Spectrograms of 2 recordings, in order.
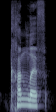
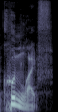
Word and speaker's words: Cunliffe: It is, as you've heard throughout this episode, Cunliffe rather than Cunliffe.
